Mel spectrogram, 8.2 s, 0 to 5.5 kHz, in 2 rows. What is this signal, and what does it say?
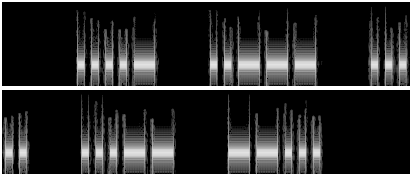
Morse code, heard as a keyed tone, about 17 wpm, spaced as for 10 wpm, 680 Hz. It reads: 42537
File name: k7qo / Lesson 52 (8)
